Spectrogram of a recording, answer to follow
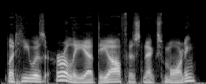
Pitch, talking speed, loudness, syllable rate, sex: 120 Hz, 260 wpm, -16 LUFS, 7.1 syllables/s, male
